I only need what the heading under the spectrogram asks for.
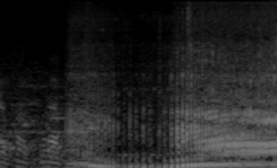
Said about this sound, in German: Motocross-Training für die Jüngeren auf dem Gelände der Nachtwölfe.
